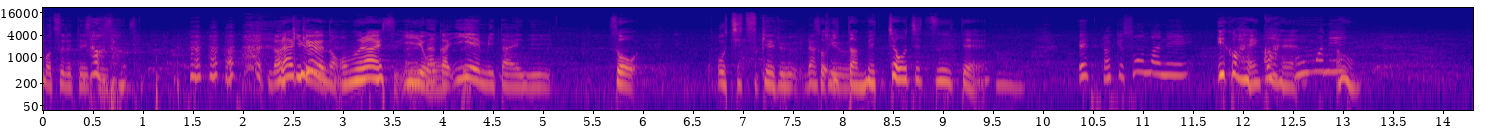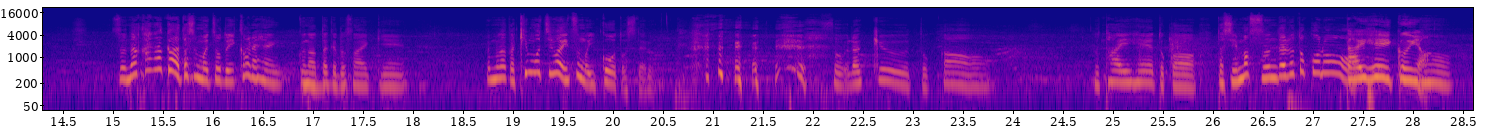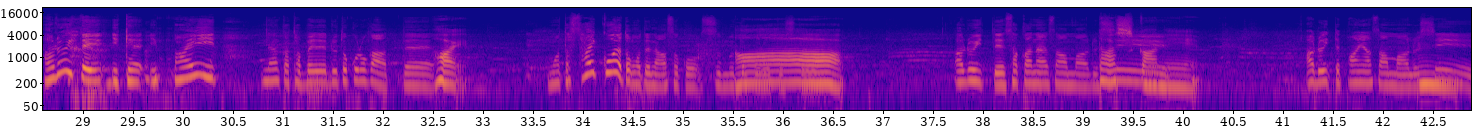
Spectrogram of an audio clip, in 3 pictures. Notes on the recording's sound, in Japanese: 楽しく公開収録。鳥取県倉吉市発。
